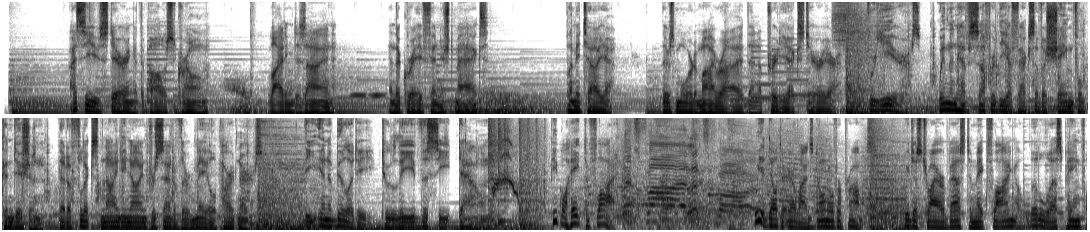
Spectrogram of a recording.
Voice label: Commercial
